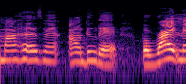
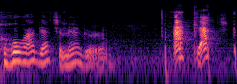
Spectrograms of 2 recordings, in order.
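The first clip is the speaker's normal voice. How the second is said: devilish, tempter-like devil character voice; 2 semitones lower, 4 dB quieter than usual. Retelling how the devil stepped in: voicing the devil. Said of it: "That devil stepped in and he said".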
